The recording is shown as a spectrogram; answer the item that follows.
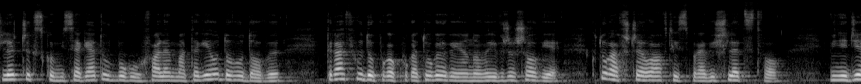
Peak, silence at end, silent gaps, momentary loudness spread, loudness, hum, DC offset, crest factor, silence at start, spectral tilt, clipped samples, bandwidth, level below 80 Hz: -6 dBFS; 0 s; none; 7 LU; -23 LUFS; none; under 0.1%; 16 dB; 0 s; -6.5 dB/octave; under 0.1%; 13.5 kHz; -62 dBFS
